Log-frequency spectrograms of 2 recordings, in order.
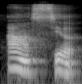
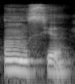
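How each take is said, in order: First: The stressed vowel is pronounced open. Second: The stressed vowel is pronounced closed. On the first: The speaker calls it wrong. "Eu não digo ânsia" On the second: The speaker calls it right. "o som é fechado. eu digo ânsia"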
